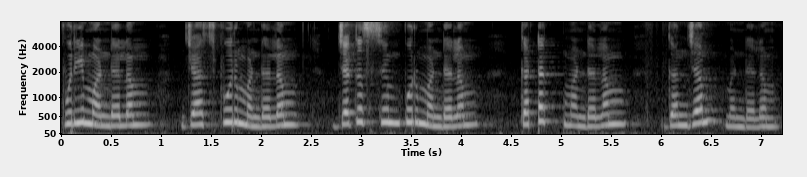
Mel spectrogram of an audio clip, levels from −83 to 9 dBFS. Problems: none marked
